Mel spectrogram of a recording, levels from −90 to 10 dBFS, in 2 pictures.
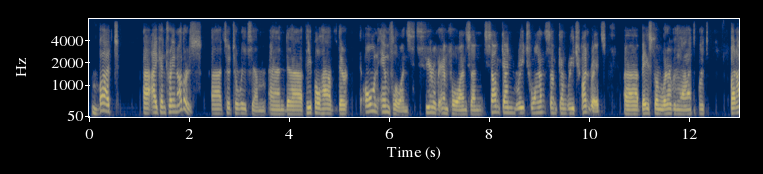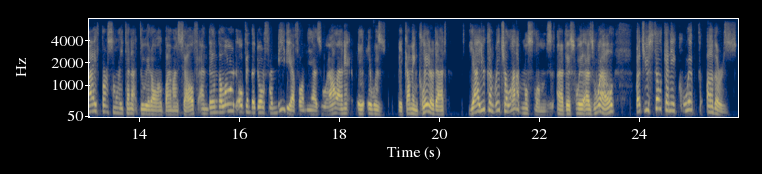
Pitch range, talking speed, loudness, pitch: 130-170 Hz, 195 wpm, -17 LUFS, 145 Hz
